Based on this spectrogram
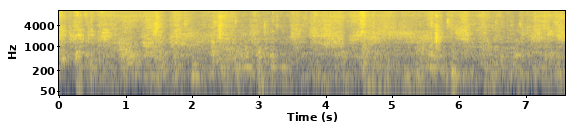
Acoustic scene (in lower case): restroom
